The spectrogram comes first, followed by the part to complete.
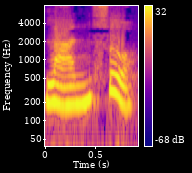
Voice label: "lan2 se4", Putonghua

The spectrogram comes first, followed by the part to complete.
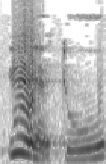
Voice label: "yue4 du2", Putonghua

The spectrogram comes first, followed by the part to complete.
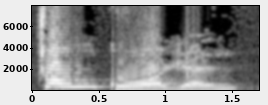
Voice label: "zhong guo ren", Putonghua; Uni1Lesson2

